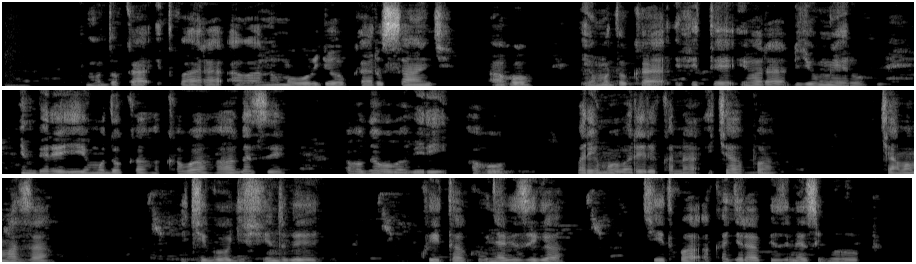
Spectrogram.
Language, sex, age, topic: Kinyarwanda, male, 25-35, finance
